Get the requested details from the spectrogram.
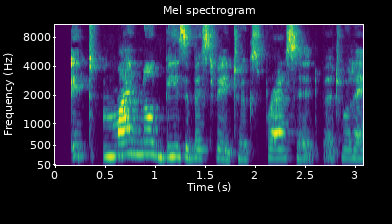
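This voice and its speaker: Somewhat breathy, a woman with a non-native accent speaks at a fairly slow pace. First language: not English. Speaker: leadership coach. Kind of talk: panel discussion.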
